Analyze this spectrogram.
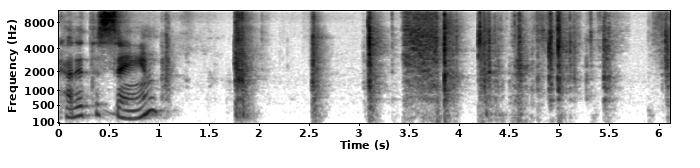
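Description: A paper trimmer blade slides and cuts through card.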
